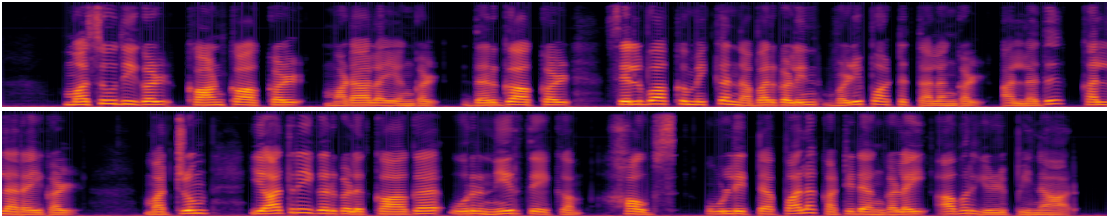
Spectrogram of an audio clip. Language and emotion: Tamil, neutral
